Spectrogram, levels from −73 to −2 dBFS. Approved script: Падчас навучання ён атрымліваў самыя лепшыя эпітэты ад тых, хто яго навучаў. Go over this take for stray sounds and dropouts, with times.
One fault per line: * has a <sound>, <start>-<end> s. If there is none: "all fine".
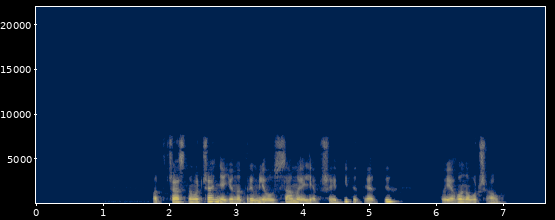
all fine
